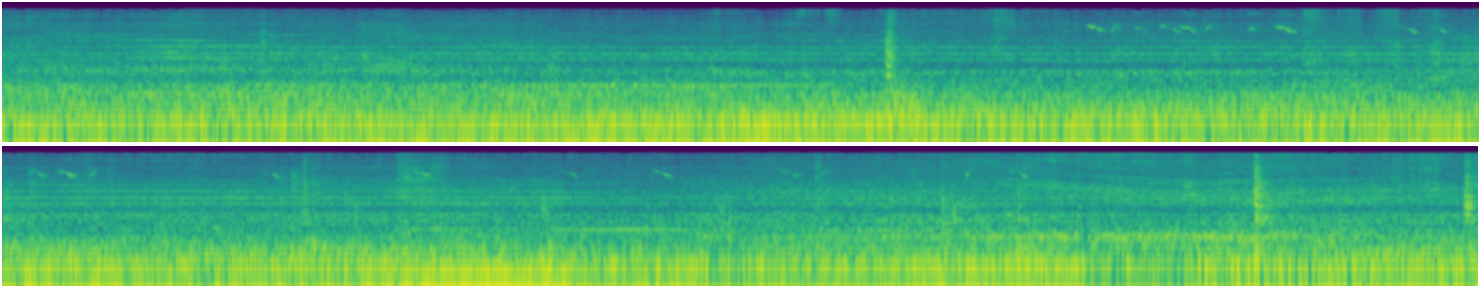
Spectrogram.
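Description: Intermodal container freight train rolling past: a steady rumble of wagon wheels on the rails, with an occasional sharp knock, about a third of the way in and again near the end.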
